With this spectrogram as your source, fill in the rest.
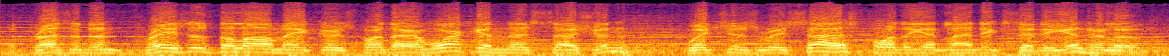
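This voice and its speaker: A man's voice: fairly high pitch, brisk, rough recording. A man delivering formal 1960s newsreel narration as the narrator, voiced over the footage. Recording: old newsreel voice-over with loud music behind. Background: music.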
